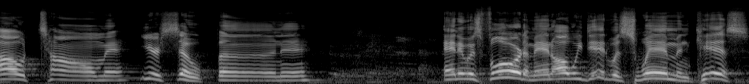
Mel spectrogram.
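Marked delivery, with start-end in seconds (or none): 0.0-3.1 very slow, dripping, syrupy southern drawl. Remembering his happiest day, the speaker quotes a girl who moved from Texas: Marla Coleman's syrupy southern accent. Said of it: "she had the most syrupy southern accent".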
